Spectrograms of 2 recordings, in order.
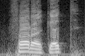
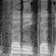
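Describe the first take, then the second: First: فركت as farakat; فركت with all its vowels opened to "a"; fatha on the ra. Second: فركت as farikat; فركت with its ra in kasra; usual kasra form. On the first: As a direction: say فركت with an "a" after the r. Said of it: "بالفتح". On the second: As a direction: say فركت with an "i" after the r. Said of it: "لكن هذا نادر". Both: Shown as a demonstration.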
